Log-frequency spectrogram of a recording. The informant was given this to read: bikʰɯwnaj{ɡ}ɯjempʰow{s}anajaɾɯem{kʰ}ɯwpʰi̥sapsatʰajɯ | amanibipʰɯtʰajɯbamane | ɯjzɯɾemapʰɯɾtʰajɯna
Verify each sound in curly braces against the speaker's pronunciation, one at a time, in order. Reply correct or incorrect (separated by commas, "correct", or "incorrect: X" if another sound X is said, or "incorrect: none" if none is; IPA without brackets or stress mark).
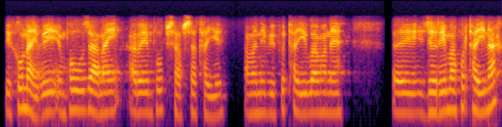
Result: incorrect: b, incorrect: z, incorrect: pʰ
